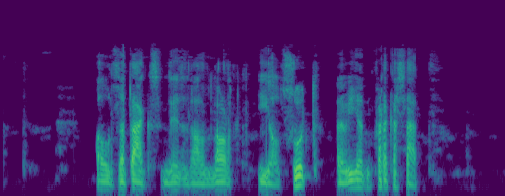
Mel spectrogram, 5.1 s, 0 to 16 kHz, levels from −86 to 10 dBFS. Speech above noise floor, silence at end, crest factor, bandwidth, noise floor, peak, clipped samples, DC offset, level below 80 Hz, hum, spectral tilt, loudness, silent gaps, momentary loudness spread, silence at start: 42 dB; 0.9 s; 22 dB; 7.4 kHz; -63 dBFS; 0 dBFS; under 0.1%; under 0.1%; -56 dBFS; none; -6.5 dB/octave; -21 LUFS; none; 8 LU; 0.95 s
